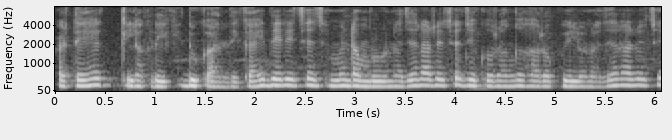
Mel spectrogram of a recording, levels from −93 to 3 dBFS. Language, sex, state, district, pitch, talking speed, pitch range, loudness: Rajasthani, female, Rajasthan, Nagaur, 200 Hz, 225 wpm, 185-215 Hz, -17 LUFS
